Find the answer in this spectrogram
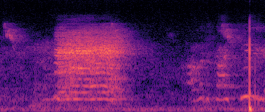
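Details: Peacock giving one loud, nasal, drawn-out cry lasting about a second, followed by fainter broken harmonic notes and a single sharp click near the end.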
